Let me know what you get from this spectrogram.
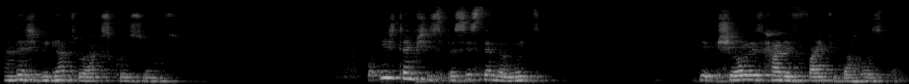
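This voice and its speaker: A woman's voice: fairly low pitch, expressive, a little slow, long pauses, dark tone. A woman hosts an informal storytelling session, retelling someone's account in a conversational way with rhetorical asides. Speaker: storytelling host. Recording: roomy, echoing sound.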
